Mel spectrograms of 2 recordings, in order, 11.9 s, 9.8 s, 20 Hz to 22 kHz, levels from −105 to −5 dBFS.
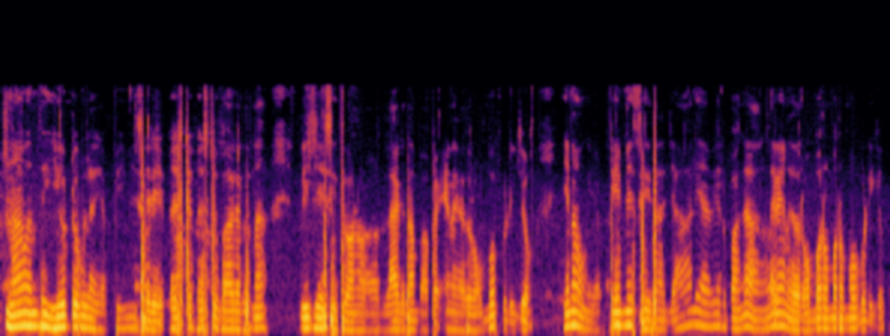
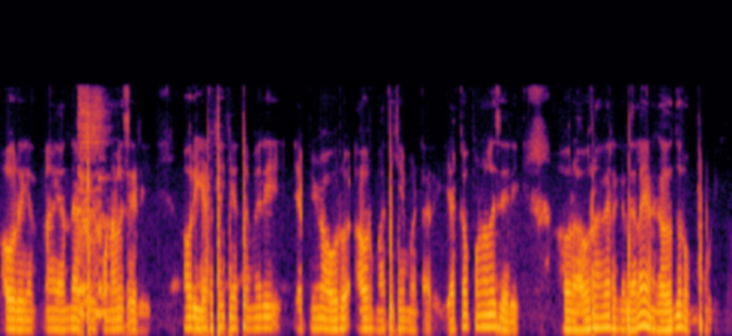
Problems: low volume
